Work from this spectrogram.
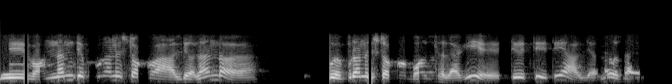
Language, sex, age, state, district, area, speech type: Nepali, male, 18-30, West Bengal, Darjeeling, rural, conversation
